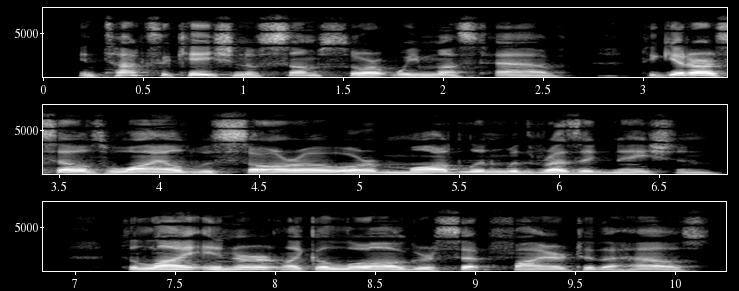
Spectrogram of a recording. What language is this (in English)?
English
